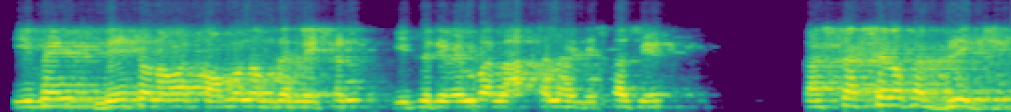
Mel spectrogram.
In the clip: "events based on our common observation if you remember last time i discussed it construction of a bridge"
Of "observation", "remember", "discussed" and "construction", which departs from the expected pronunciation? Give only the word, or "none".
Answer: discussed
